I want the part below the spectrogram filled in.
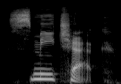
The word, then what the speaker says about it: Smyczek: This is how the chair umpire at this particular match pronounced it. His name is Tim Smychek. His last name is spelled S-M-Y-C-Z-E-K.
